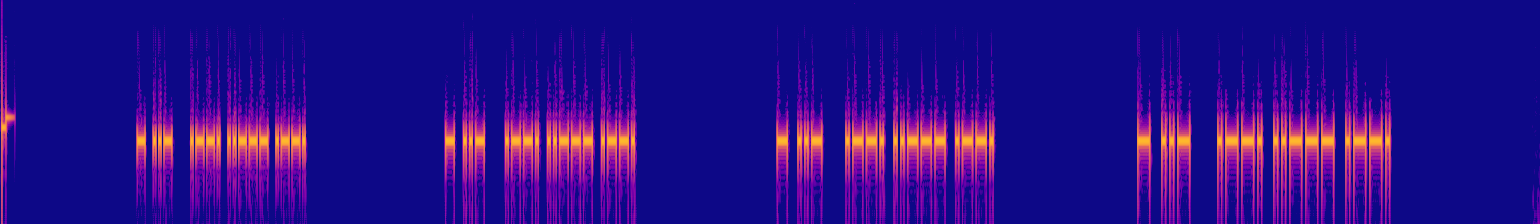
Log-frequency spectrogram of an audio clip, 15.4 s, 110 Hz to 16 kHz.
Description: Morse code, heard as a keyed tone, about 39 wpm, 700 Hz. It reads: TU P2P TU P2P TU P2P TU P2P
